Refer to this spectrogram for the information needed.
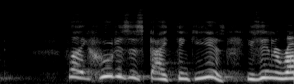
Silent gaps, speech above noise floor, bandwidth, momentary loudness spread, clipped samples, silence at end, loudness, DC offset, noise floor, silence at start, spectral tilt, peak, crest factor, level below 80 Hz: none; 40 dB; 11 kHz; 7 LU; under 0.1%; 0 s; -23 LUFS; under 0.1%; -62 dBFS; 0.7 s; -6 dB/octave; -4 dBFS; 20 dB; -78 dBFS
